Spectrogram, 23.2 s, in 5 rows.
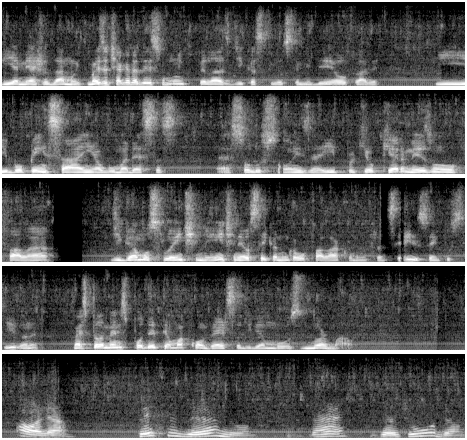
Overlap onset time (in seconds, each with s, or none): none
